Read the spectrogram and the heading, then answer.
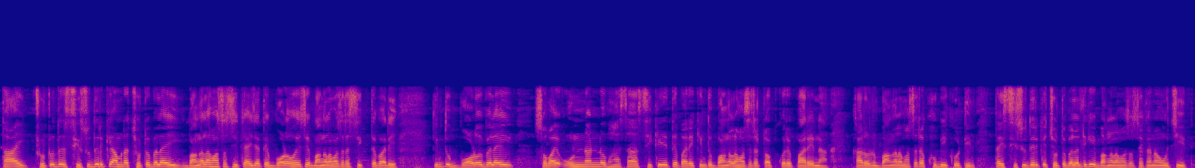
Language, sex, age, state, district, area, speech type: Bengali, male, 30-45, West Bengal, Jhargram, rural, spontaneous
